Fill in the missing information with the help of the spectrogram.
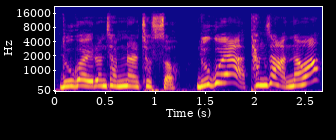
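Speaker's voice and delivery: loud, high furious scolding; enraged homeroom teacher shouting; angry teacher. Acted. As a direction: demand the culprit come forward. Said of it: "크게 화가 나서".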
